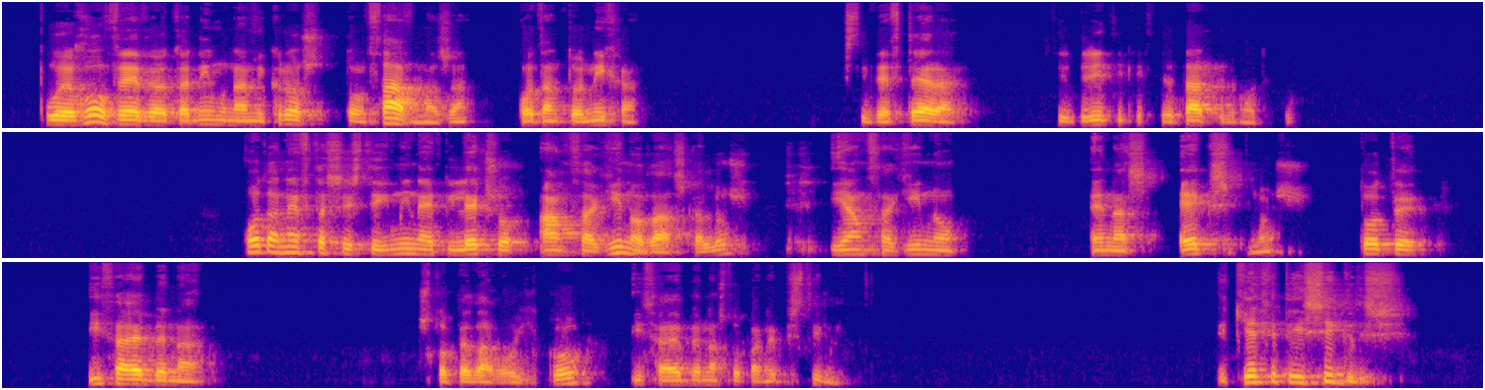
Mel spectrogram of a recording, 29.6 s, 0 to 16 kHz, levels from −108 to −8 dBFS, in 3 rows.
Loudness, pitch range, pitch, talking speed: -25 LUFS, 110-135 Hz, 120 Hz, 100 wpm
